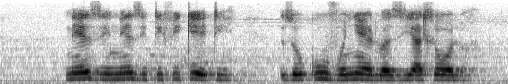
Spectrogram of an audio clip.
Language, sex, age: Zulu, male, 18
